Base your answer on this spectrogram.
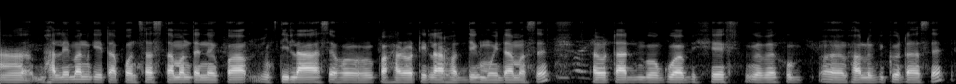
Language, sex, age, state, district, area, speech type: Assamese, male, 30-45, Assam, Lakhimpur, rural, spontaneous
